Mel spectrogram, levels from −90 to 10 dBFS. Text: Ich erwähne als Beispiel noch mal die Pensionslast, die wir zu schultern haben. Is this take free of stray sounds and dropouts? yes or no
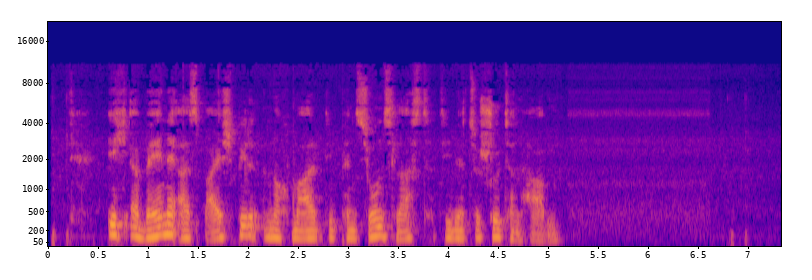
yes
